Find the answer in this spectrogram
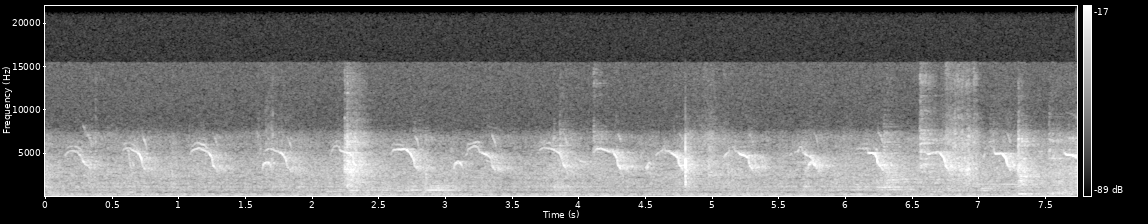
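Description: A bird chirping over and over, short falling chirps about twice a second, over a steady low hum. A couple of soft crackles as paper is handled.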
